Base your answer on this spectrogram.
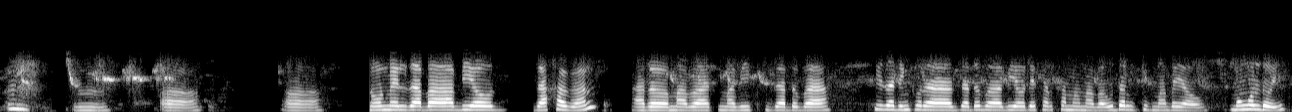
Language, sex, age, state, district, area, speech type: Bodo, female, 18-30, Assam, Udalguri, urban, conversation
